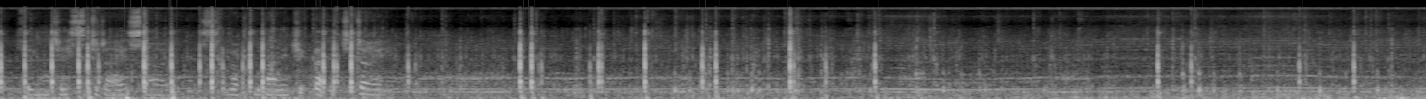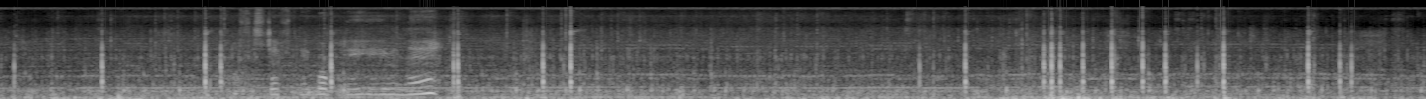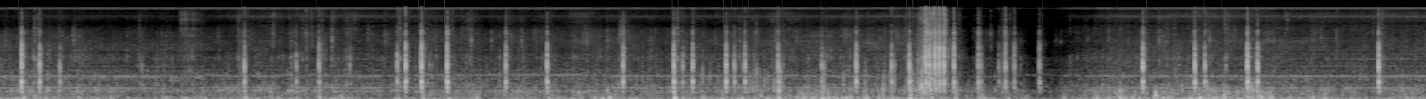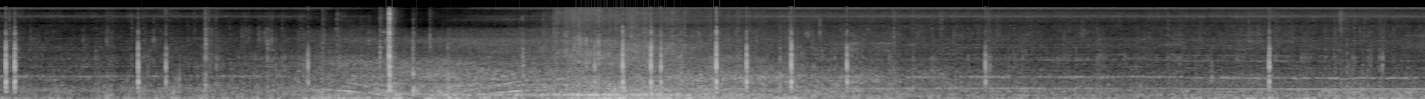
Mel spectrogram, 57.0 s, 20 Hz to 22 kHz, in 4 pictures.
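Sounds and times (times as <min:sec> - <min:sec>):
electric motor whining: 0:00.0 - 0:57.0
sharp clicks and knocks: 0:00.0 - 0:57.0
car driving past: 0:45.6 - 0:54.2.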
